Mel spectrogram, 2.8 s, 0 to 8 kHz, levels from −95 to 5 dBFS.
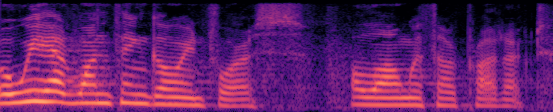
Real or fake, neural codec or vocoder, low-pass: real; none; 7.2 kHz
